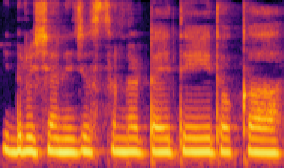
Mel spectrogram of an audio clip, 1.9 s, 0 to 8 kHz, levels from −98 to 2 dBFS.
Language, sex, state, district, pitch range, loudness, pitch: Telugu, female, Andhra Pradesh, Guntur, 200-210 Hz, -12 LUFS, 200 Hz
